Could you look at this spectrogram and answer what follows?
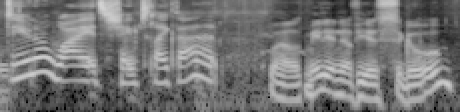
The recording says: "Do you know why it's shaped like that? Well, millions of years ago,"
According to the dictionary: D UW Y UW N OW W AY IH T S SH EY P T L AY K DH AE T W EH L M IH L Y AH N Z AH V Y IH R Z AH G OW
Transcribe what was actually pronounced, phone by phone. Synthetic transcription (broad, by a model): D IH Y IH N OW W AY IH T S SH EY P T L AY K DH AE T W EH L M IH L Y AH N AH V Y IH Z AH G OW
